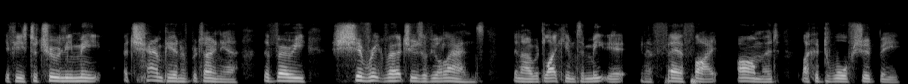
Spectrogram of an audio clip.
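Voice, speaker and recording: Guy as polite elf diplomat in a tabletop game, lightish pitch, formal, dull dry mic. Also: steady tone, fairly quick, few pauses, a bit bright, dry recording, natural voice. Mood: courteous. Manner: polite, formal, hesitant persuasion. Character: courteous, diplomatic male elf, smooth-talking negotiator. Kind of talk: improvised tabletop role-play. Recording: dull, lo-fi close audio.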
